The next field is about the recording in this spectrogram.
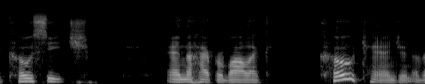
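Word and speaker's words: csch: one over sinch of x and we say coseach and the hyperbolic cotangent of x would be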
